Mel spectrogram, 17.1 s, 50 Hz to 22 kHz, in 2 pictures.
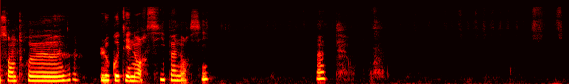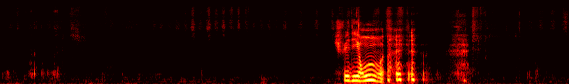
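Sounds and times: inking tool rubbing on paper: 0:02.8 - 0:14.4, 0:15.6 - 0:17.0.

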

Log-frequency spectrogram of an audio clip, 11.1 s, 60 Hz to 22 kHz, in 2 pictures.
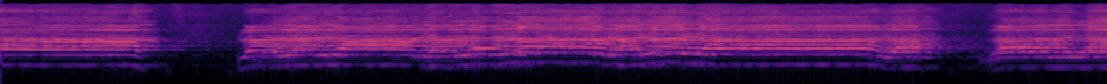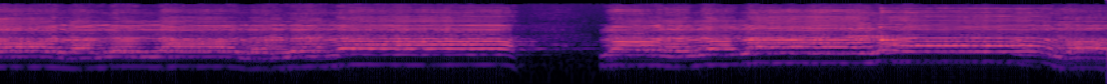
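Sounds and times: voices chanting a cheer song: 0:00.0 - 0:11.0.

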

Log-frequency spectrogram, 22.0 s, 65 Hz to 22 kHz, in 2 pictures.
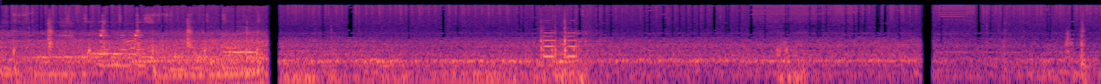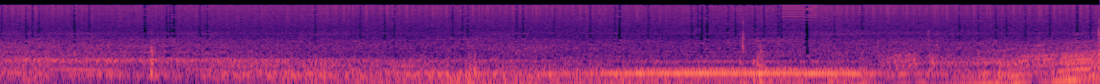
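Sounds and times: car engine and road rumble: 0:00.0 - 0:22.0.

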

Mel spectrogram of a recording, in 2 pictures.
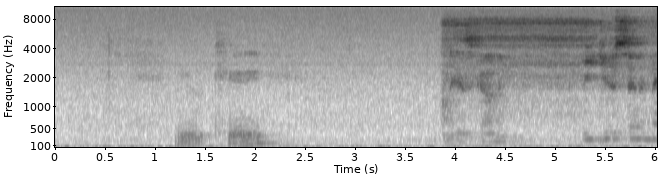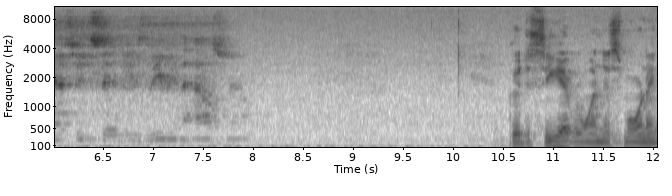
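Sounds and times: faint hiss: 0:00.0 - 0:12.0
steady low hum: 0:00.0 - 0:12.0
man speaking: 0:01.2 - 0:02.3, 0:03.9 - 0:08.0, 0:10.5 - 0:12.0.

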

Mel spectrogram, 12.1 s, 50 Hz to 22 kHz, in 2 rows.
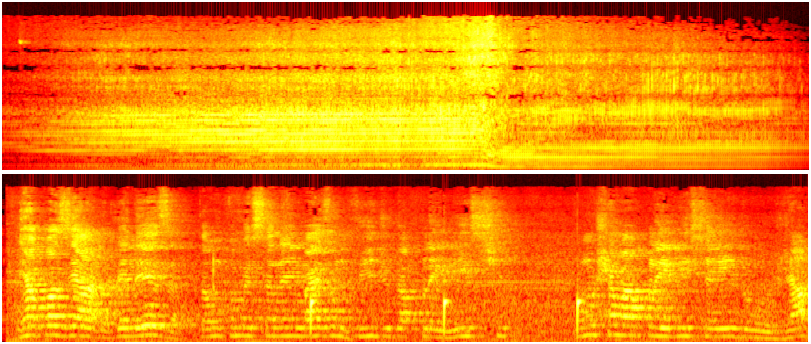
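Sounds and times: engine at high revs: 0:00.0 - 0:06.1.

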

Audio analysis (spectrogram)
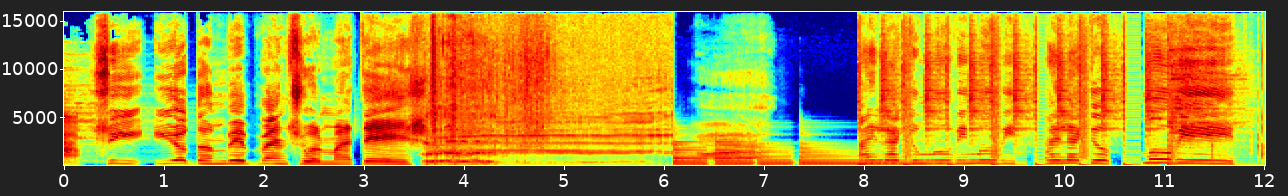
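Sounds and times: cartoon vomiting retch: 0:03.6 - 0:07.1
keyboard music with chords: 0:06.1 - 0:12.0.

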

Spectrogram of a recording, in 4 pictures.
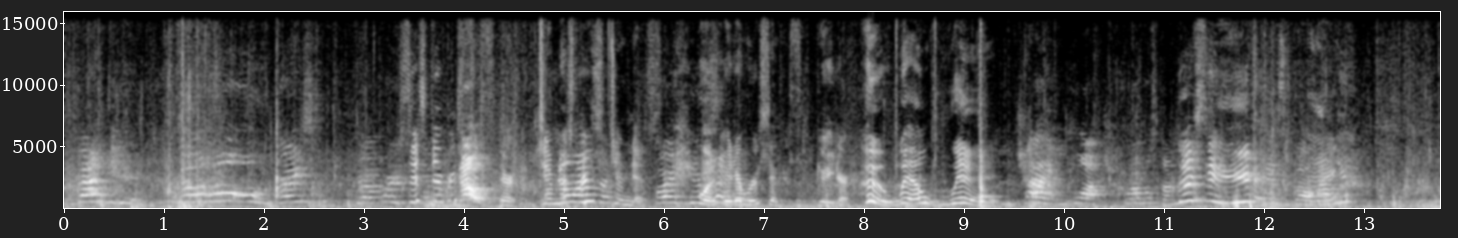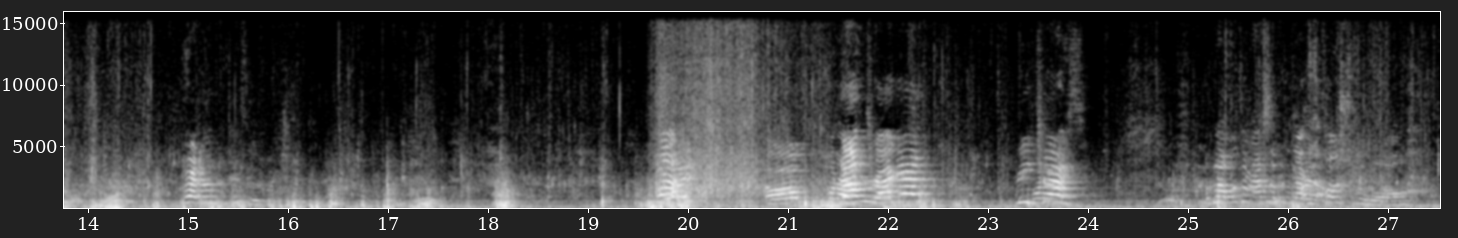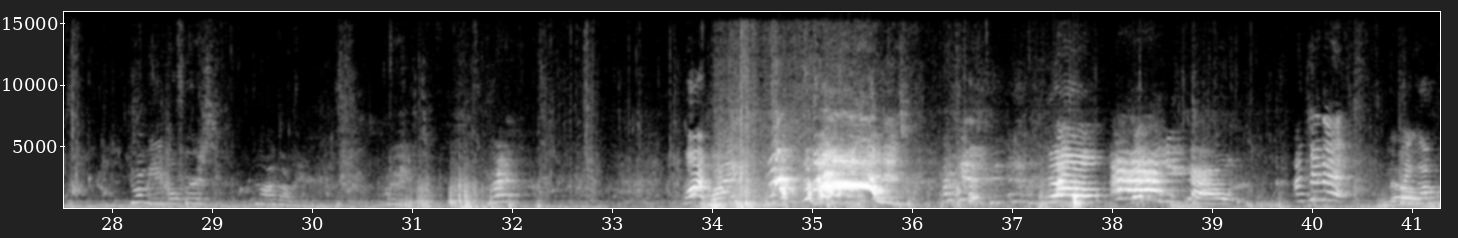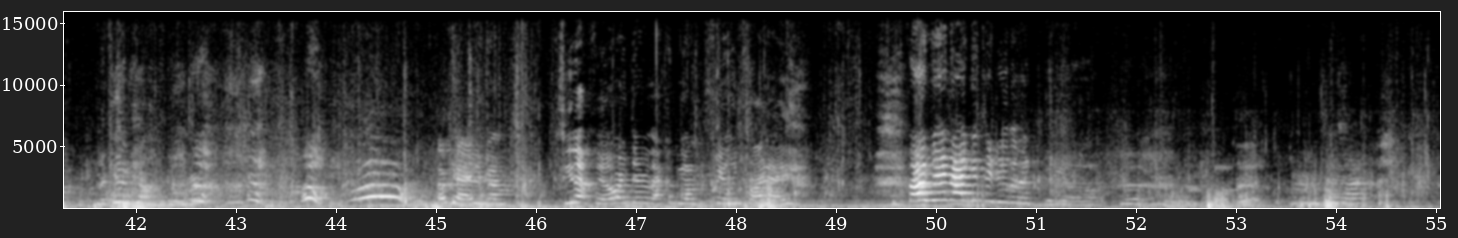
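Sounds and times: water splashing: 0:00.0 - 0:55.0
children shouting and squealing: 0:33.7 - 0:40.5, 0:41.8 - 0:45.3.

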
